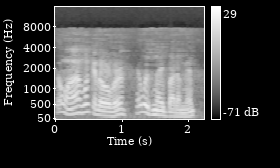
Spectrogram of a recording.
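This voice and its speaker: A husky young hustler, cocky and eager, talking in excitable slang. It is 1940s radio crime drama, with thin, phone-like vintage sound. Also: male voice, on the high side, quick pace, heavily acted. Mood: eager, wary. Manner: slangy, excitable tough-guy talk. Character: eager young male small-time counterfeit passer, cocky and boastful.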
